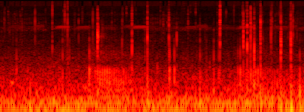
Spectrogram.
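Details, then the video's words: Sleeping kittens purring beside a crackling fireplace in a spring garden ambience: a steady low rumbling purr throughout, broken by sharp fire crackles and pops, with faint high thin whistles in the background. "Sleeping Purring Kitties"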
